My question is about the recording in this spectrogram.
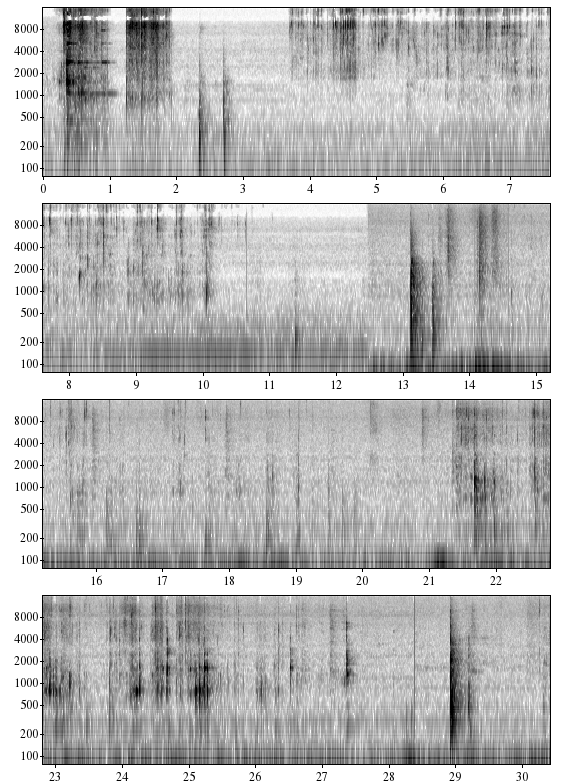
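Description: Pumpkin seeds poured into a glass bowl, rattling against the glass. Warm water is then poured over the nuts and seeds. In the second half the soaked nuts are stirred with a silicone spatula and the water is drained off, with knocks and clinks of the glass bowl.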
